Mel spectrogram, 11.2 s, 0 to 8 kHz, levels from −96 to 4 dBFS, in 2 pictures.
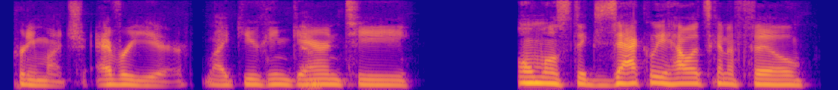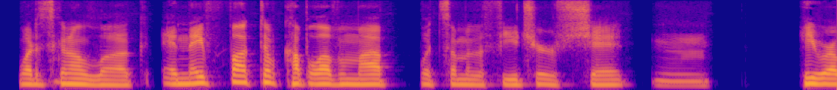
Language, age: English, 20-39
